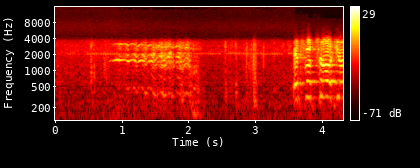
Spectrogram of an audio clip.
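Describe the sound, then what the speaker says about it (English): Horses neighing and whinnying in a 1962 sword-and-sandal film scene, several loud high calls over restless hoof clatter, with a sharper burst of neighs near the end and voices mixed in. "What's wrong with the horses?"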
